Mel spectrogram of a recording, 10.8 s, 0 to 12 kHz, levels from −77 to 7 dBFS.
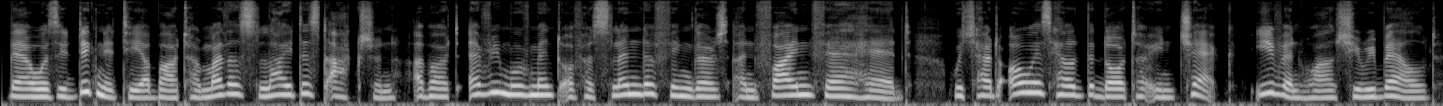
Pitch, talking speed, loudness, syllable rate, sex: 230 Hz, 175 wpm, -16 LUFS, 5.2 syllables/s, female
